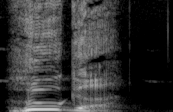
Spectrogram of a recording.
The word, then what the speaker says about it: hygge: And you've been teaching me a little bit about this thing called hygge.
